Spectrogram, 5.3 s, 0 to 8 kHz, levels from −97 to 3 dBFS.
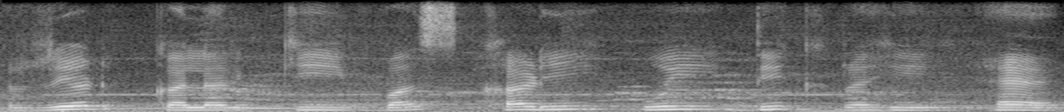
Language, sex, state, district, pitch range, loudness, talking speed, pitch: Hindi, female, Madhya Pradesh, Katni, 175-215 Hz, -17 LUFS, 100 wpm, 185 Hz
